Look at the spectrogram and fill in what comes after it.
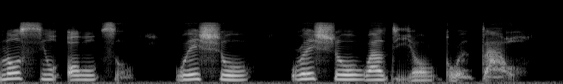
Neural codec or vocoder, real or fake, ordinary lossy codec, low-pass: autoencoder, 22.05 kHz, a latent of 192 numbers a frame, VITS, trained on many speakers; fake; none; 7.2 kHz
